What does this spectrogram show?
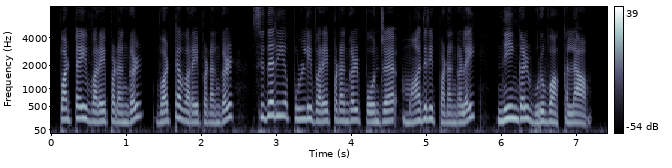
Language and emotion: Tamil, neutral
